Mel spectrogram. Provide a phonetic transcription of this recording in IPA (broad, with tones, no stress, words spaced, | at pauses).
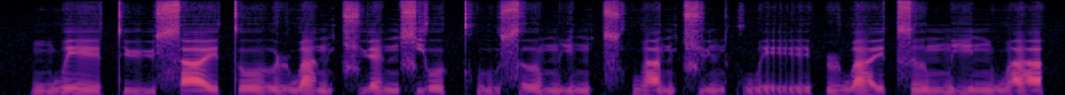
mwe˥˩ɪ̯t̪y̰˨˩ sa˥ɪ̯t̪o˥˧ʊ̯ɻwa˥˩n t͡ɕɥɛ˧˥nɕjo˧ʊ̯ kʰṵ˨˩sɤ˥mi˧˥n t͡sʰwa˥˩nt͡ɕy˧˥nkwḛ˨˩˦ɪ̯ | ɻwa˧˥ɪ̯t͡sɹ̩˥ mi˥˩n wä˧˥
